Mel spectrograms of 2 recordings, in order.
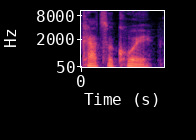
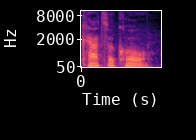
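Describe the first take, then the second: First: The name ends with a Y sound. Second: The name ends with an L sound. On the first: The speaker calls it right. "but I think it is Katakoi" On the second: The speaker calls it wrong. "I was just always called her Katakol"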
